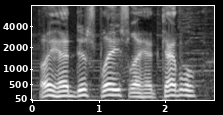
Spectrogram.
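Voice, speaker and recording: Music plays in the background as a man with a fairly high pitch and an American accent talks at a fairly slow pace. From Montana. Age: 80s+. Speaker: retired carpenter. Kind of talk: interview answer.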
